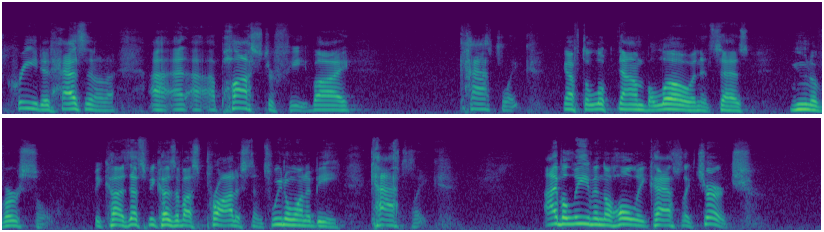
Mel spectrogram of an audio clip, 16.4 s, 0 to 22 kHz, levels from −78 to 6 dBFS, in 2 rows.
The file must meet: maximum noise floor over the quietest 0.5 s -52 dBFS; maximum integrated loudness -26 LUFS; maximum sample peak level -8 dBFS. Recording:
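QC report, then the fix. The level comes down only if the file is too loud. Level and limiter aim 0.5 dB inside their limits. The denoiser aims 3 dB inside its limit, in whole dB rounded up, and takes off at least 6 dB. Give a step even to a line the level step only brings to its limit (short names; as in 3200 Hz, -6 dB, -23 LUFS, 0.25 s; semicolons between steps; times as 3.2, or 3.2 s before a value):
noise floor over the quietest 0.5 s -57 dBFS: OK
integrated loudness -24.0 LUFS: fail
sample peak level -4.5 dBFS: fail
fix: gain -2.5 dB; limiter -8.5 dBFS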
